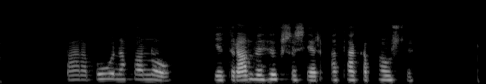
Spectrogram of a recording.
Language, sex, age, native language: Icelandic, female, 30-39, Icelandic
